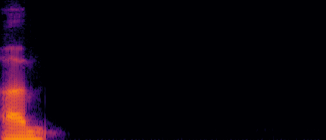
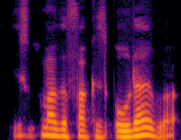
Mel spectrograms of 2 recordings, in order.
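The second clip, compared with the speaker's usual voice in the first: usual speaking voice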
